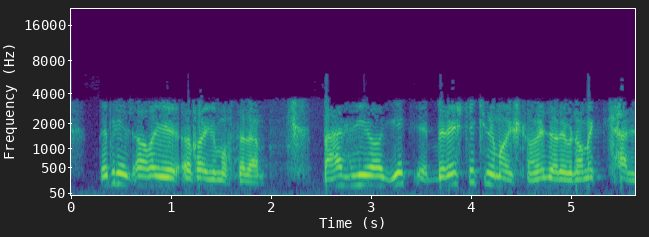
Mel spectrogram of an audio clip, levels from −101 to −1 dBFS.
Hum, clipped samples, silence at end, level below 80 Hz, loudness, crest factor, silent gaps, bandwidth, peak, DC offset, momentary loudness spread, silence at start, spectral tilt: none; under 0.1%; 0 s; -64 dBFS; -23 LUFS; 14 dB; none; 5.6 kHz; -10 dBFS; under 0.1%; 8 LU; 0 s; -2 dB/octave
